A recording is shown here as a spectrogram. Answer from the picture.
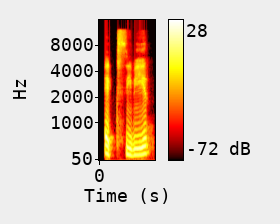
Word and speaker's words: exhibir: al final de palabra representa la secuencia de dos este sonido en examen exhibir o relax se recomienda evitar la pronunciación de esta x como simple s sin embargo en algunos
